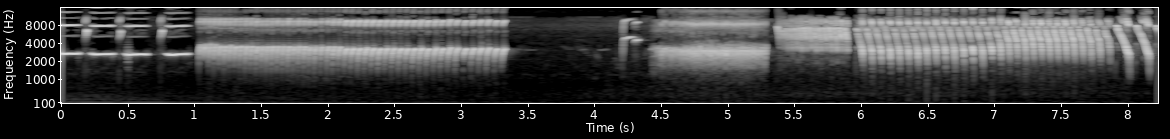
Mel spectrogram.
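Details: Atlantic canary long-roll song meant for tutoring young canaries and ones that quit singing: flat whistled notes, a long even roll, a silent gap, buzzy bursts, then a fast trill.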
